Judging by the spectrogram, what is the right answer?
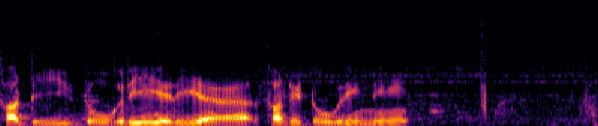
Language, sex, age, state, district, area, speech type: Dogri, male, 30-45, Jammu and Kashmir, Jammu, urban, spontaneous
